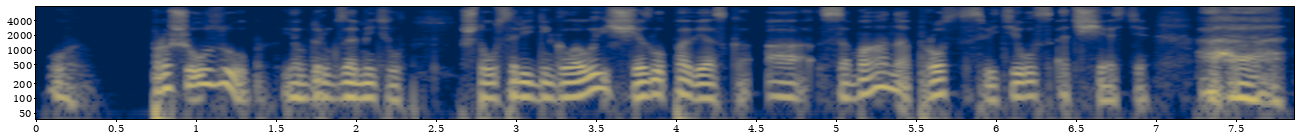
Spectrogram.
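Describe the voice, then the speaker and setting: A man's voice: lowish voice, a little fast, creaky, darkish tone, no room sound, clean studio sound. Man narrating a humorous fantasy audiobook. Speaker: audiobook reader.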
